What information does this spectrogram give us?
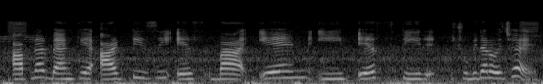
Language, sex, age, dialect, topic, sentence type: Bengali, female, 18-24, Northern/Varendri, banking, question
